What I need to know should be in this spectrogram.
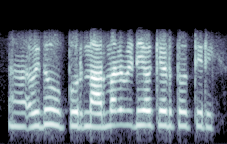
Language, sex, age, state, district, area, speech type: Kannada, female, 18-30, Karnataka, Gulbarga, urban, conversation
